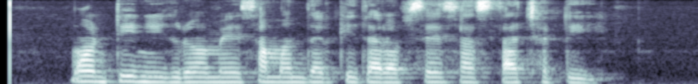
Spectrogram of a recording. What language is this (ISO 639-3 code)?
urd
